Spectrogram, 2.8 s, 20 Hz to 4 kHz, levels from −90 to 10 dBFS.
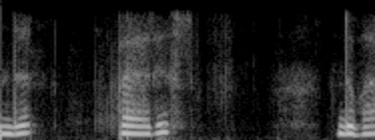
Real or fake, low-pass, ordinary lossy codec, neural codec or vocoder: real; 3.6 kHz; none; none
